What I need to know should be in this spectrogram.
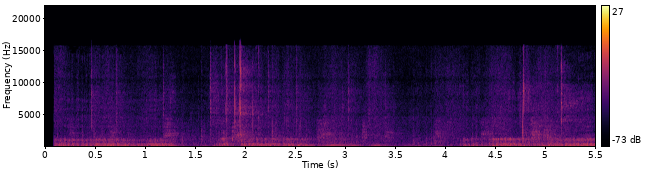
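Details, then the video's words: Welsh Terrier growling while pulling another dog for a ride, a low rumbling growl in bursts of about a second with brief pauses, plus scuffling and clattering noises throughout. "Strong Welsh Terrier"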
